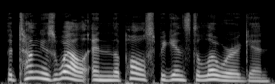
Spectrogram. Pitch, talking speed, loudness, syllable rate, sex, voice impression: 210 Hz, 240 wpm, -18 LUFS, 6.3 syllables/s, female, feminine, adult-like, tensed, slightly bright, fluent, intellectual, slightly friendly, unique, slightly sharp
